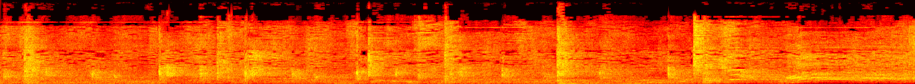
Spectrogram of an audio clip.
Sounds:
playing table tennis

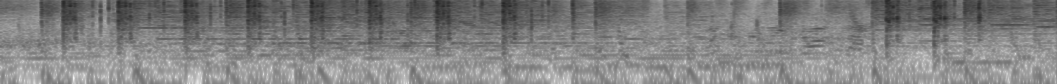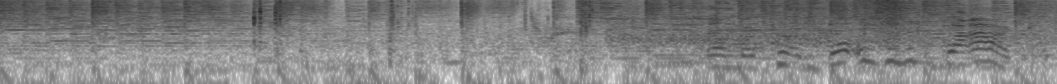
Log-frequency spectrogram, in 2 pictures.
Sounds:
speech
music

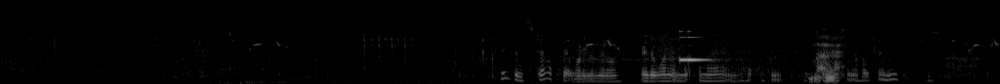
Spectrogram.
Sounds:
speech
animal
outside, rural or natural

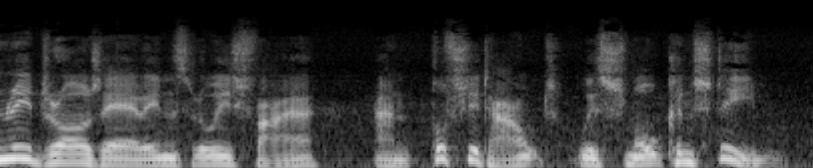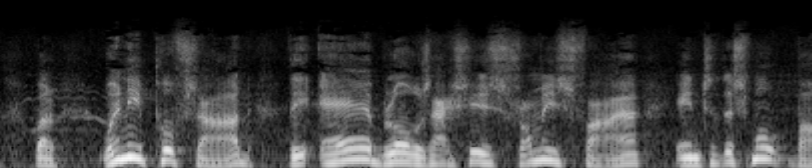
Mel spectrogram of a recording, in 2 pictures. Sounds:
speech

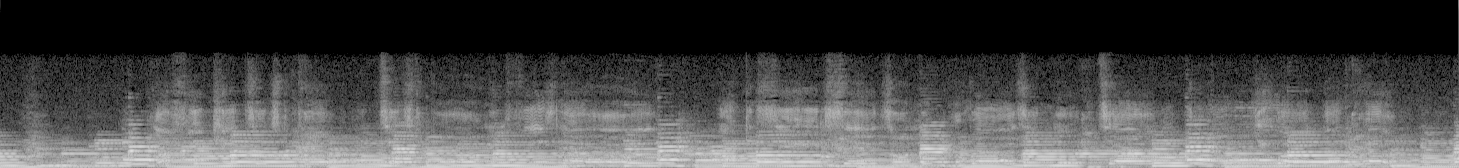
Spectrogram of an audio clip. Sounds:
music
musical instrument
plucked string instrument
guitar
strum

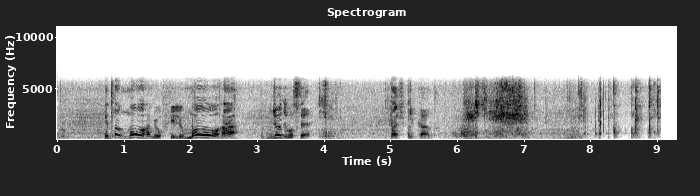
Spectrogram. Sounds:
speech

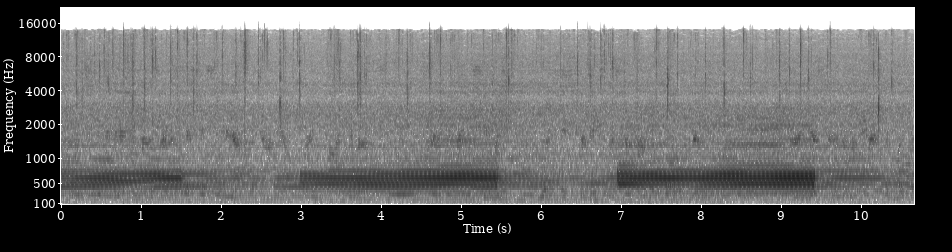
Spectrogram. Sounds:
siren
speech

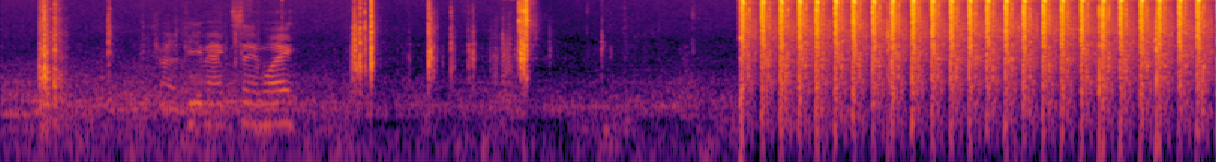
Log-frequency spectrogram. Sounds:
machine gun shooting
speech
machine gun

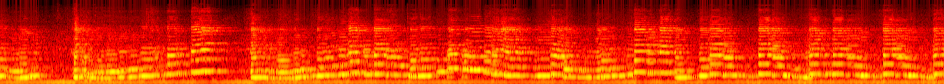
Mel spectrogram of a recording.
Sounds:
music
inside a large room or hall

